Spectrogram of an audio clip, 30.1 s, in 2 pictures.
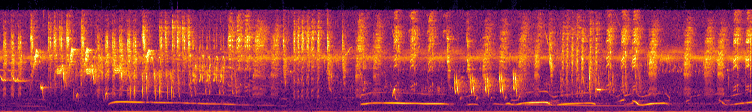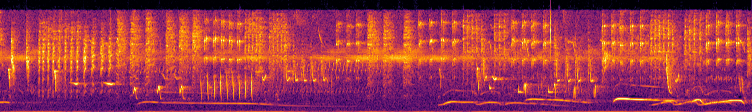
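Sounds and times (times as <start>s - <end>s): birds chattering trills: 0.0s - 30.0s
low gliding whistles: 0.0s - 30.0s.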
